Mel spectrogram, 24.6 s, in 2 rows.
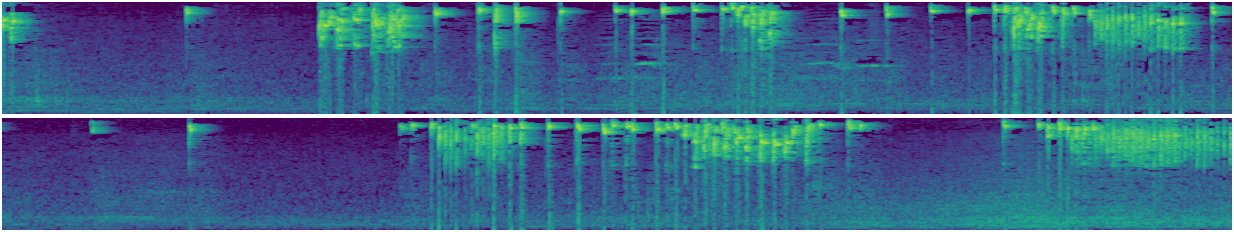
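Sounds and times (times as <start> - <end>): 
lovebird chirping and chattering: 0.0 - 0.4, 1.8 - 2.1, 3.1 - 12.4, 13.1 - 13.5, 14.2 - 14.5, 16.2 - 21.2, 22.2 - 24.5.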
